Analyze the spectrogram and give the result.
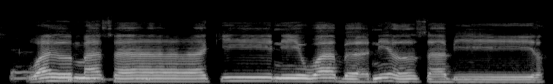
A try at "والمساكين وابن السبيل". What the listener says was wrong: وابن langsung terusin وابن Tadi sanya agak kepanjangan dikit ya. Coba disempurnakan lagi. Wal masa diayunkan. Wal masakini wal masakini wa ba'nis sabil.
